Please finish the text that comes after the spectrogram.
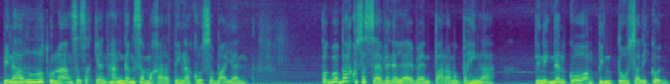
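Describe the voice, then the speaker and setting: A man's voice: a little high, animated, moderate pace, darkish tone, faint music behind. A man with a Filipino accent giving a scripted first-person narration of horror stories.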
